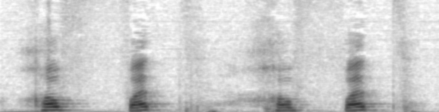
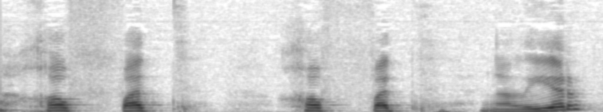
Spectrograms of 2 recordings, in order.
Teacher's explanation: ta-nya ada sifat hamsnya, jadi ada aliran udara ya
